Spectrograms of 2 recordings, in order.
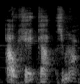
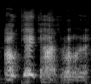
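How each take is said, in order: First: The voice does not sound like Timmy. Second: The voice is an imitation of Timmy.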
